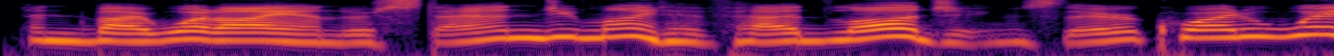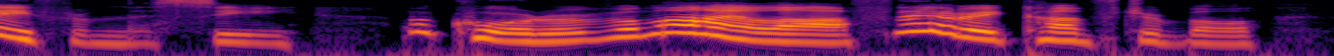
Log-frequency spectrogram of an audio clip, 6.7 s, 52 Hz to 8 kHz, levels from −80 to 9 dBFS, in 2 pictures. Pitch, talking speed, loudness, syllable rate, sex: 230 Hz, 200 wpm, -17 LUFS, 5.8 syllables/s, female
